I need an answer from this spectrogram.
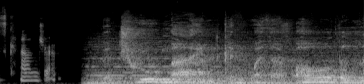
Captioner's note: booming voice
